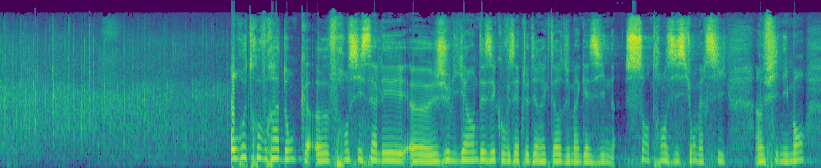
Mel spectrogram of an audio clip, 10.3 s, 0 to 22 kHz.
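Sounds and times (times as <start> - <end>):
audience applause for a guest after questions at a talk: 0.0 - 2.9
speech: 2.9 - 10.2.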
